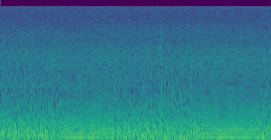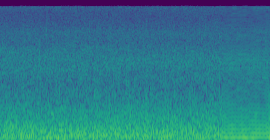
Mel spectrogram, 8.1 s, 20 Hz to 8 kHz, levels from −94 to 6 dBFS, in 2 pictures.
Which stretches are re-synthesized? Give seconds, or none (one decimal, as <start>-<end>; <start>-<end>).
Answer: 0.9-1.7; 3.0-3.9; 7.4-8.1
